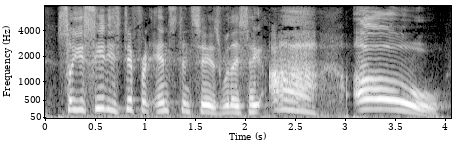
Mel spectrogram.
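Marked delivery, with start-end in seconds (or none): 2.2-4.0 high, loud cry of pained surprise. Shown as a demonstration. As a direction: show the pain and surprise of awe. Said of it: "It's surprise, it's pain".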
